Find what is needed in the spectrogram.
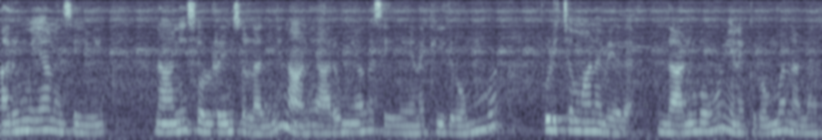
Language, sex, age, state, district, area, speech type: Tamil, female, 18-30, Tamil Nadu, Sivaganga, rural, spontaneous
